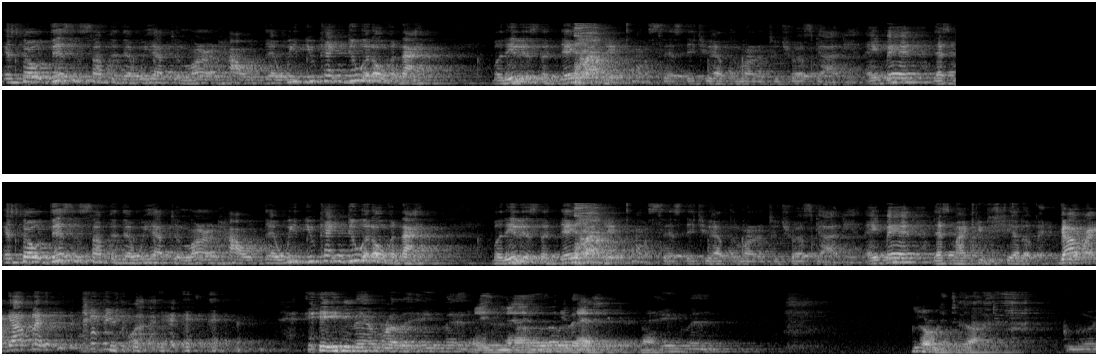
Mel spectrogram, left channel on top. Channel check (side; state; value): left; drops out; at 9.6 s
